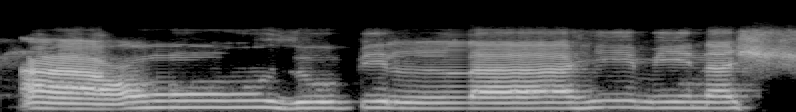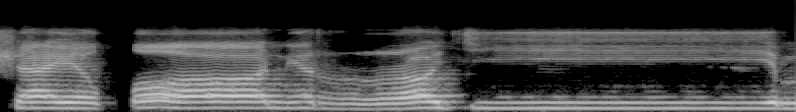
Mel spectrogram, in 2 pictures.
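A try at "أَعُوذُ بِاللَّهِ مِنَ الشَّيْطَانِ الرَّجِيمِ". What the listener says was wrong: Iya, bagus. Huruf ro-nya juga udah lumayan nih, Bunda.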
